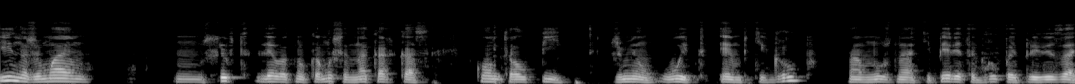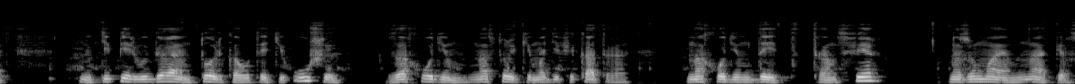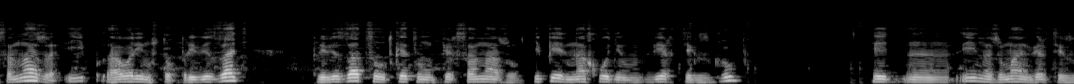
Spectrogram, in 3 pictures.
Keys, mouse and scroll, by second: 0.2 shift+click, 4.9 ctrl+p, 8.0 middle click, 12.6 click, 15.9 click, 17.1 click, 20.2 click, 27.2-28.3 scroll down 2, 28.3 click, 28.9 click, 30.1 click.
